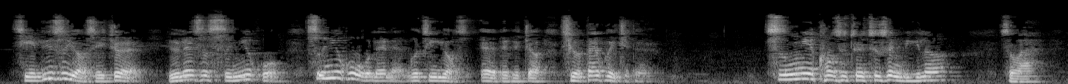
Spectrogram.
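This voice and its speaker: A woman's fairly low voice with very wide pitch swings, at a fairly slow pace, amid noticeable background noise. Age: 80s. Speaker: Yue opera performer. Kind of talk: documentary interview answer. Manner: slow, reminiscing.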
